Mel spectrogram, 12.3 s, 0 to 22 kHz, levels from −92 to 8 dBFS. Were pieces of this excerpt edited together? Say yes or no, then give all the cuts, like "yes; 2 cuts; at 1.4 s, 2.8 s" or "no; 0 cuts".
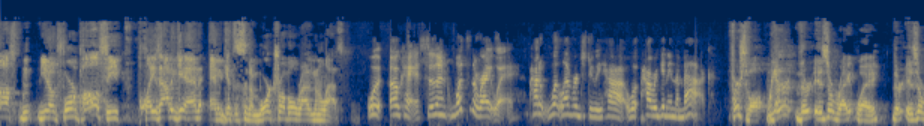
yes; 1 cut; at 7.0 s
